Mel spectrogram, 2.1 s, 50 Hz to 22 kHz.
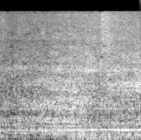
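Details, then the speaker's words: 12 V electric knapsack sprayer after swapping a weak 7-volt battery for a new one: even, steady electric hum at one pitch, no stutter or labouring; indicator lights on, pump running normally. "Lampu indikator menyala , dan suara pompa normal."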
